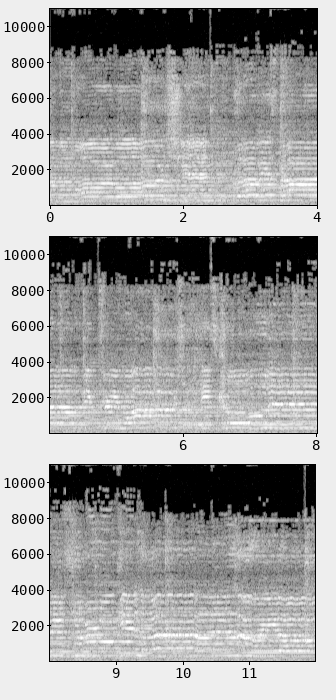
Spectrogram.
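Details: Steady music with layered sung or synthesized vocal lines plays throughout. No animal sounds stand out.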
